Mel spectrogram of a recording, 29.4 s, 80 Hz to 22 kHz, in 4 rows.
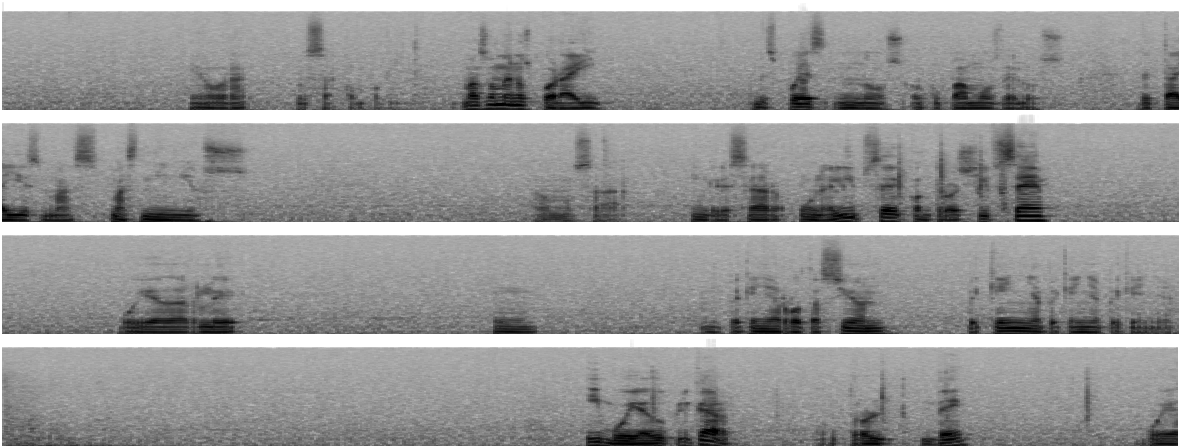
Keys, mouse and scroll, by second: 0.4 click, 0.9-2.1 drag, 7.0 click, 8.4-12.2 drag, 13.5 ctrl+shift+c, 14.5 click, 15.2 click, 16.9-19.0 drag, 19.4-23.1 drag, 24.3-25.9 drag, 27.7 ctrl+d, 28.4 ctrl+click.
